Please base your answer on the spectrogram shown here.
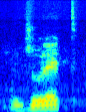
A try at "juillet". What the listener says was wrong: Juillet. Juillet. Most that this is what I hear most of the time is juillet. The T silent.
